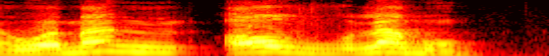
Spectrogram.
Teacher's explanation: huruf za ni kita dapati satu juzuk daripada lidah melekap terangkat ke langit keras di atas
